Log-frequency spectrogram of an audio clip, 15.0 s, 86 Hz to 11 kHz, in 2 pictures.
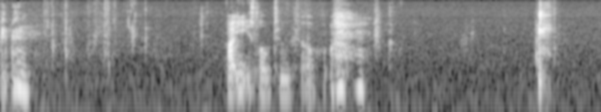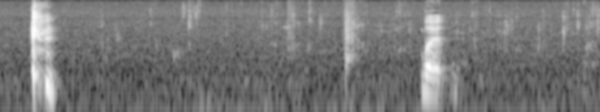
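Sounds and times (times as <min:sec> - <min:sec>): person coughing: 0:00.0 - 0:00.5, 0:06.7 - 0:07.0, 0:07.9 - 0:08.3
chewing and mouth clicks: 0:00.4 - 0:02.8, 0:04.6 - 0:07.1, 0:08.7 - 0:15.0.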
